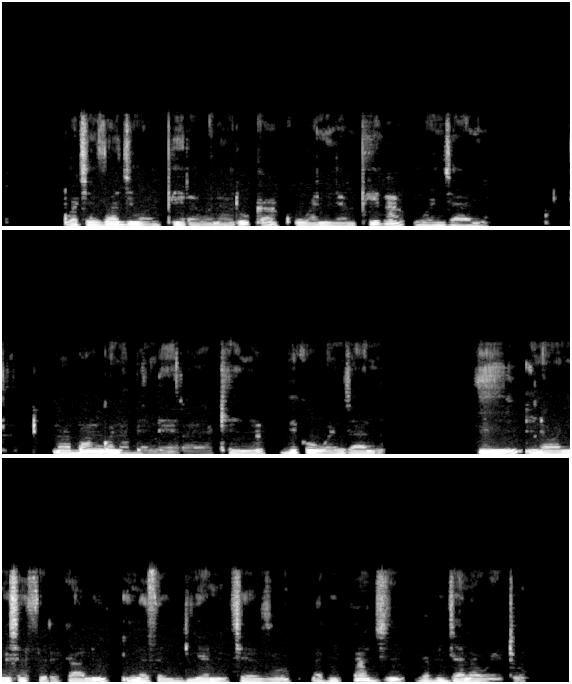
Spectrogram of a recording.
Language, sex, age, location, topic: Swahili, male, 18-24, Kisumu, government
